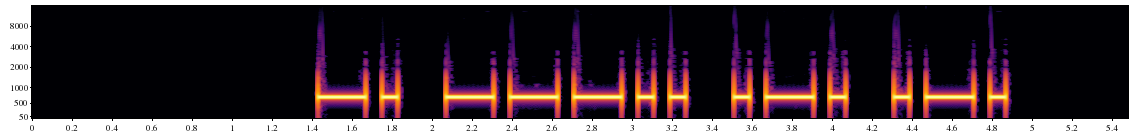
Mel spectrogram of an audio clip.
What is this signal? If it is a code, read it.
Morse code, heard as a keyed tone, about 15 wpm, 700 Hz. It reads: N8RR
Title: Easy Call Signs Repeated 3x - 15wpm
